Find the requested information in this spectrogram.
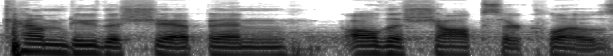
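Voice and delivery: normal talking voice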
